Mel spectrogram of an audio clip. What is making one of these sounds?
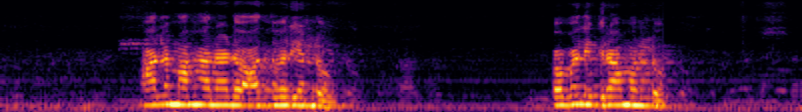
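A woman speaks loudly into a microphone over a loudspeaker outdoors, in two drawn-out phrases.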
